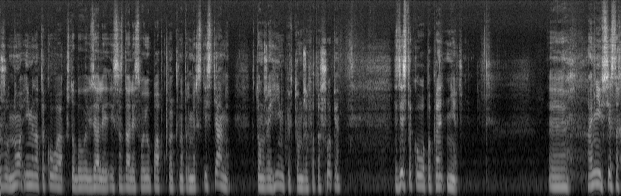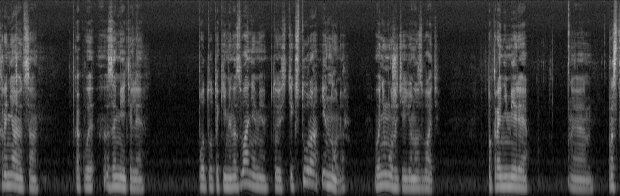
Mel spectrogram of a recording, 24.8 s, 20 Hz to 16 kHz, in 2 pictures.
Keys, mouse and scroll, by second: 15.1 click.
